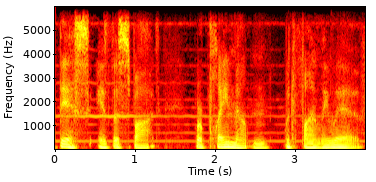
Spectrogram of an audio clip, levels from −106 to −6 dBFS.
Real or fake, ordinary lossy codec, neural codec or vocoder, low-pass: real; Opus, 24 kbps; none; 5.4 kHz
